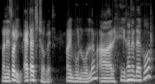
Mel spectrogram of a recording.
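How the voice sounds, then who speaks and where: A man's voice: mid-range voice, very animated, a little fast, lo-fi sound. Male vlogger, mid-range voice, informal hands-on installation walkthrough with English words mixed in. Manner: mixes English words into explanations. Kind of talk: casual hands-on installation tutorial.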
